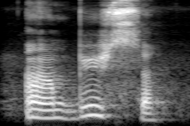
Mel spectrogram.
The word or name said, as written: un bus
